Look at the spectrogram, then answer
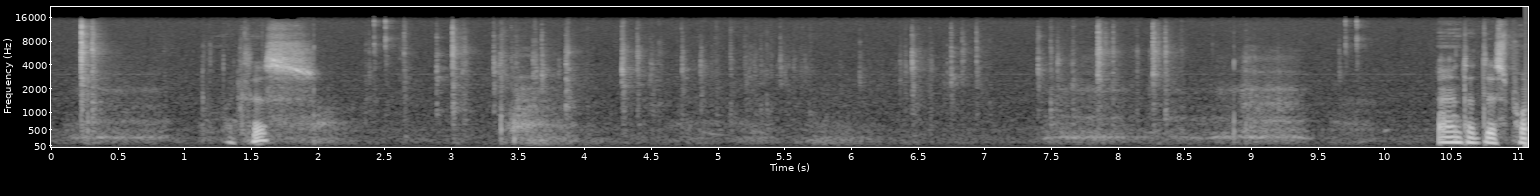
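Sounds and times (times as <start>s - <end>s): typing on computer keyboard: 2.4s - 8.6s.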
